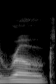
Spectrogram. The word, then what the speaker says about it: Roeg: I've see I've always heard it pronounced Roeg, and I guess I was I was corrected when I listened to the features, and they actually say Rogue. So, uh, excuse my my flub there.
